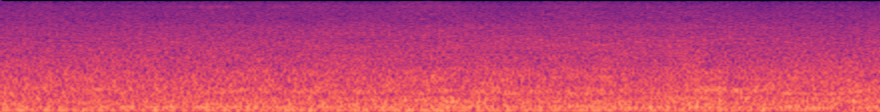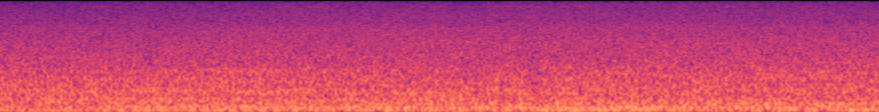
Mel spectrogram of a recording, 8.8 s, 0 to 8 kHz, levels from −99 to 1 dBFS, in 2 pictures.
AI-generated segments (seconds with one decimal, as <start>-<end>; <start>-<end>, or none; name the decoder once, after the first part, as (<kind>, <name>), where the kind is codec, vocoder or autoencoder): 0.0-0.9 (codec, SNAC); 1.5-4.3; 6.4-7.1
